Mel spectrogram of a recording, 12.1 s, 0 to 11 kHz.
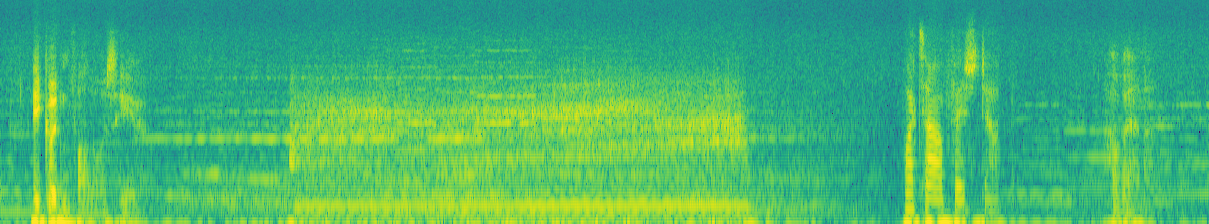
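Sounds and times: ship's whistle low blast: 2.6 - 8.2.

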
